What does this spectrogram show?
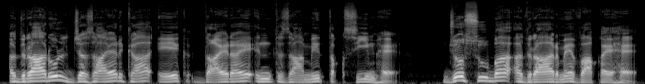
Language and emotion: Urdu, neutral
